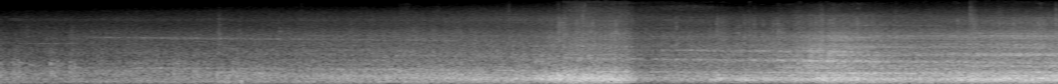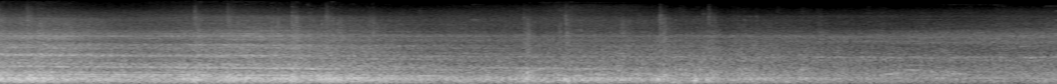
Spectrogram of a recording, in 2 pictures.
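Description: DART electric commuter train pulling into a platform and braking. The rumble of wheels on rail builds, a loud rushing burst about six seconds in cuts off suddenly, then a whine slides steadily down in pitch as the train slows.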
